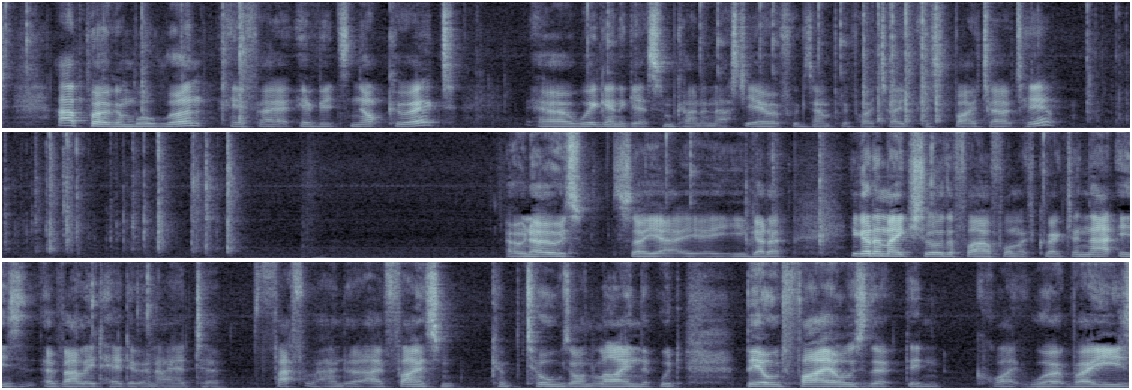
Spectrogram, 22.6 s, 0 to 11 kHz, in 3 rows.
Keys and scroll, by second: 0.7 F6, 1.4 Return, 5.7 BackSpace, 5.9 BackSpace, 6.1 BackSpace, 7.6-9.7 typing, 8.4 F6, 8.8 Return, 12.5 ctrl+z.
